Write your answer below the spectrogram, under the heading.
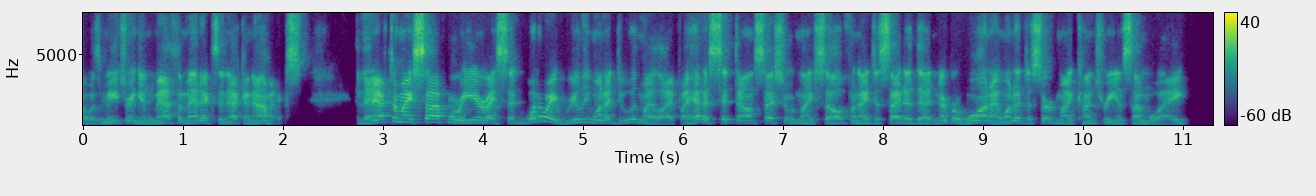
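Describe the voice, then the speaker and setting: A man with a slight Boston accent, high in pitch, at a very fast pace with ordinary pitch variation. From Connecticut, US Northeast. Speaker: travel agency owner, Air Force veteran. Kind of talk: interview.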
